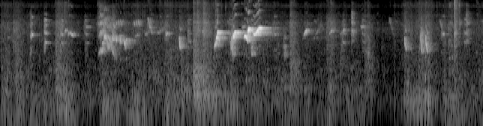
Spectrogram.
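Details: Lure call of a black-crested bulbul: a bright slurred whistled phrase in the middle, surrounded by scattered soft chips, clicks and short notes.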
